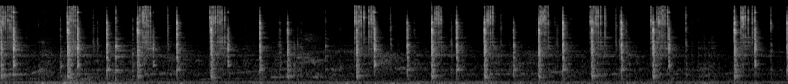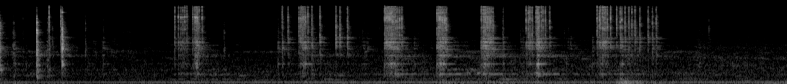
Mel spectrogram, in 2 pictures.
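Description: Small ratcheting hex driver clicking in quick runs as the oil drain screw is turned out of a Rohloff Speedhub 500/14 hub shell. The clicking stops about a second before the end.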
